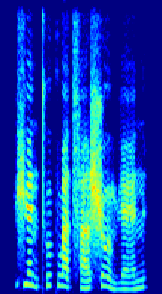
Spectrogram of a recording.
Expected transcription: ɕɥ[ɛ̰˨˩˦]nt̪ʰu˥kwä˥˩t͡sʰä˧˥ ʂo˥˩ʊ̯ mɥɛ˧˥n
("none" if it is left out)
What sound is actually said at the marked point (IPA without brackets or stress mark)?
ɛ˥˩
